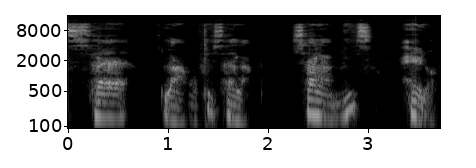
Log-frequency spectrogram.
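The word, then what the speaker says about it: ሰላም: And this one is also in Amharic, but I have written in English for you to pronounce it, okay? It says salam, okay?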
